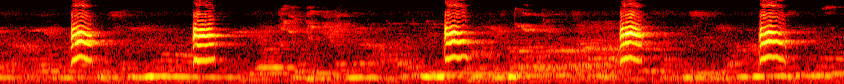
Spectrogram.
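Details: Screaming long-tailed shrike near houses in a crowded area: five loud rasping screeches, each brief and sharply attacked, repeated about once a second with short gaps, faint softer notes and low background murmur between them.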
